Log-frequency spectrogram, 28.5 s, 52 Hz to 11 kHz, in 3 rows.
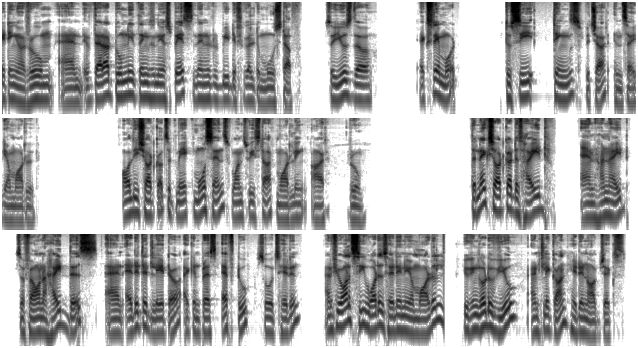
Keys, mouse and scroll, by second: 5.8 y, 6.1 y, 7.1 y, 7.2-9.5 scroll up 11, 9.5 scroll down 5, 14.7 Escape, 15.3-16.1 scroll up 4, 16.1-16.5 scroll down 4, 16.5 middle click, 17.4 scroll down 4, 17.8 y, 18.0 scroll up 4, 18.2 middle click, 20.8-22.1 scroll down 3, 22.3 F2, 28.3-28.5 scroll up 7.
